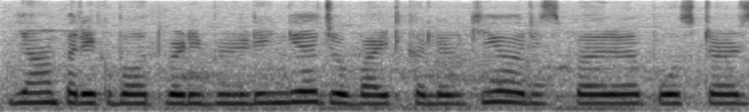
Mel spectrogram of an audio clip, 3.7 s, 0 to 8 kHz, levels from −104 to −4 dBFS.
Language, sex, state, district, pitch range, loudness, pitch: Hindi, female, Himachal Pradesh, Shimla, 240-255 Hz, -15 LUFS, 240 Hz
